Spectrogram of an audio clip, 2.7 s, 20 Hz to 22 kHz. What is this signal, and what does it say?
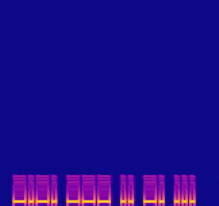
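Morse code, heard as a keyed tone, about 25 wpm, 550 Hz. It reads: COINS
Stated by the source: Morse code news headlines sent at 25 words per minute.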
